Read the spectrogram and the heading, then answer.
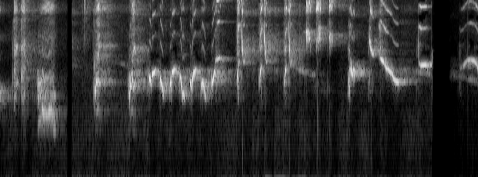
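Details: Greater green leafbird (cucak ijo) singing a varied, rapid song: harsh chattering bursts, quick trills and wavering whistled phrases, with a brief pause near the end before a last whistled note.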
